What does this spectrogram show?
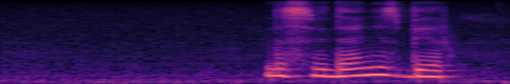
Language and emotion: Russian, neutral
